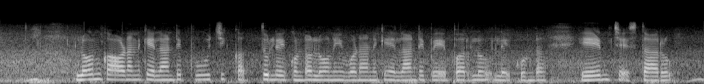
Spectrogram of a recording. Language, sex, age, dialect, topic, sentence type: Telugu, female, 25-30, Telangana, banking, question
